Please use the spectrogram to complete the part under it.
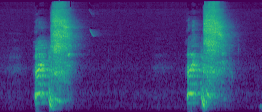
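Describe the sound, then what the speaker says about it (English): Two sharp sneezes, each with a quick inhale and a forceful burst, separated by a couple seconds of silence. "All this sneezing today, is it a sign that I have to dust more?"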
